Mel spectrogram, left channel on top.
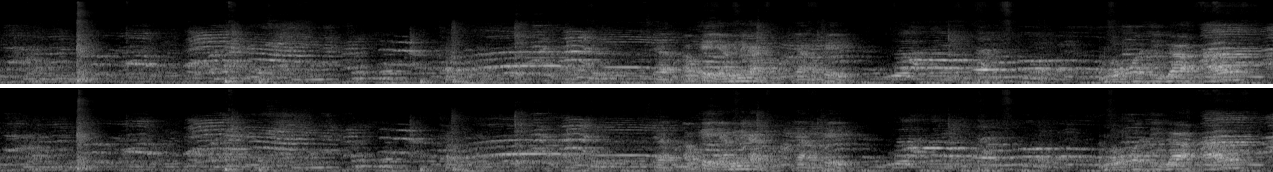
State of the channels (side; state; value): both; normal; correlation 0.56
